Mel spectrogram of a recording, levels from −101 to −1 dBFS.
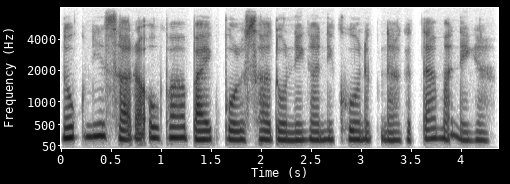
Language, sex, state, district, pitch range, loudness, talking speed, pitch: Garo, female, Meghalaya, North Garo Hills, 180-220 Hz, -20 LUFS, 110 wpm, 185 Hz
